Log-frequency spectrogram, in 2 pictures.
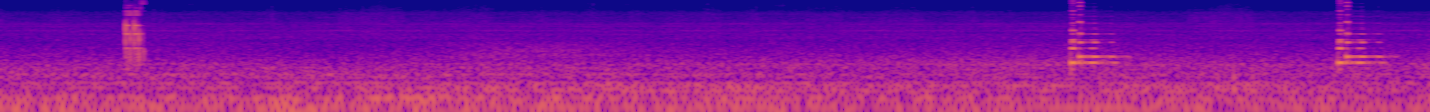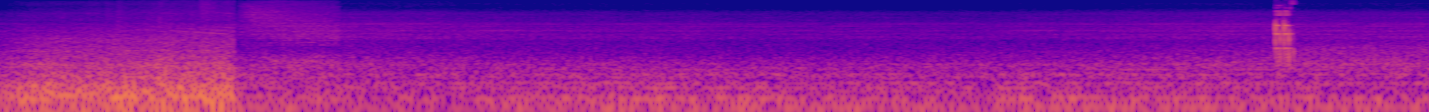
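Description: An interface click sounds.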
